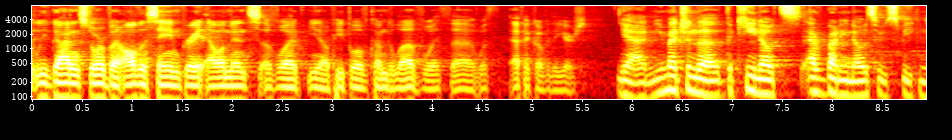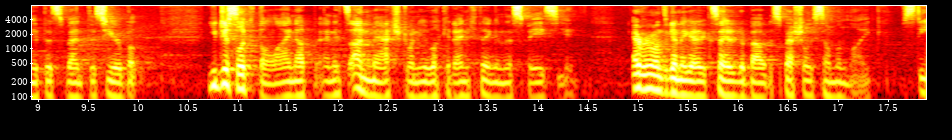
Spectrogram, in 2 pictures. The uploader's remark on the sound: live from Caesar's Palace in Las Vegas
